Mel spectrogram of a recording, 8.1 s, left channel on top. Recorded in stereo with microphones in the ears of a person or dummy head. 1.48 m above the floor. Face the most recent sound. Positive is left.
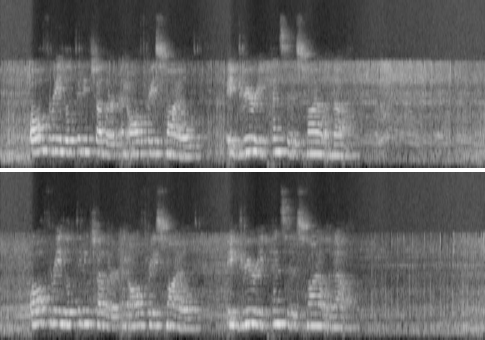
turn(degrees=45)  # may be behind; listen again after turning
